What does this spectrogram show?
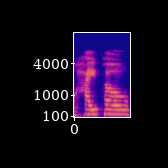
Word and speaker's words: hypo: So hypo rhymes with low.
